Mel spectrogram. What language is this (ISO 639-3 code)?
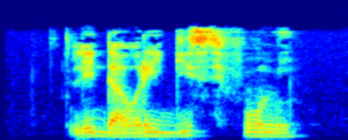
epo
